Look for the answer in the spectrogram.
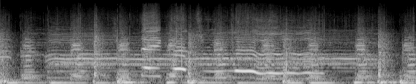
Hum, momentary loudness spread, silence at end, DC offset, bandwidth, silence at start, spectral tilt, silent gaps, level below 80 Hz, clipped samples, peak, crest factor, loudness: none; 7 LU; 0 s; under 0.1%; 17.5 kHz; 0 s; -5 dB/octave; none; -24 dBFS; under 0.1%; 0 dBFS; 14 dB; -14 LUFS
